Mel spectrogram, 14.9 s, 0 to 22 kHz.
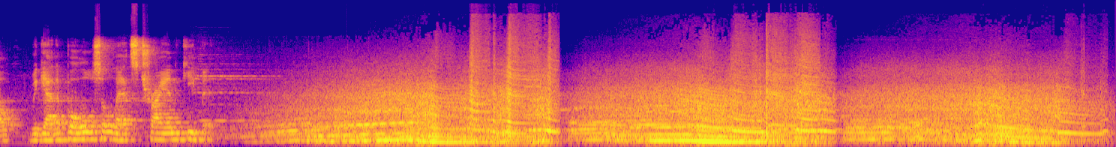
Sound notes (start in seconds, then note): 3.4 engines revving, cars noises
